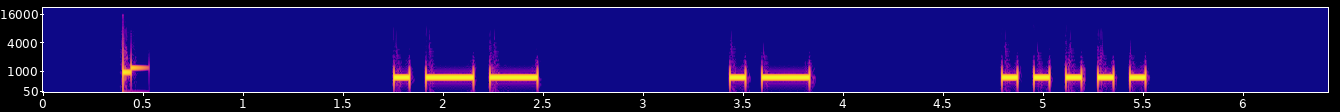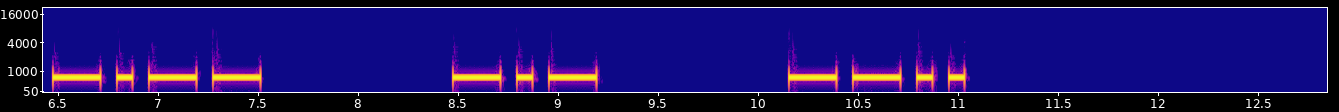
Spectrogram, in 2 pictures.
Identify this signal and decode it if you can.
Morse code, heard as a keyed tone, about 15 wpm, spaced as for 7 wpm, 700 Hz. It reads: WA5YKZ
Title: USA Call Signs - 4x Character Spacing - 15wpm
